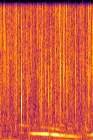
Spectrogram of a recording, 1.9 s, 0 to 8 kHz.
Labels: {"label": "biophony", "recorder": "SoundTrap 300"}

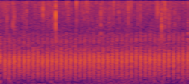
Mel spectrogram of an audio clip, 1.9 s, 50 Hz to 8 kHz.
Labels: {"label": "biophony, rattle", "recorder": "SoundTrap 500"}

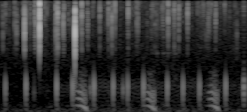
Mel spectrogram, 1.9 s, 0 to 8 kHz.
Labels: {"label": "biophony, knock croak", "recorder": "SoundTrap 300"}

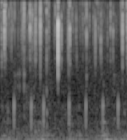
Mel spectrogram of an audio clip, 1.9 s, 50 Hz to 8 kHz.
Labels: {"label": "biophony, pulse", "recorder": "SoundTrap 300"}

